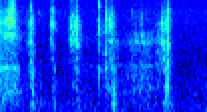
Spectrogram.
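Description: Near silence with faint, irregular clicks and taps from sticker sheets being handled and leafed through.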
